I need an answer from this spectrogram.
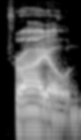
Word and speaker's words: Trion: how do you say your last name to Trion Trion try on Mr Trion I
